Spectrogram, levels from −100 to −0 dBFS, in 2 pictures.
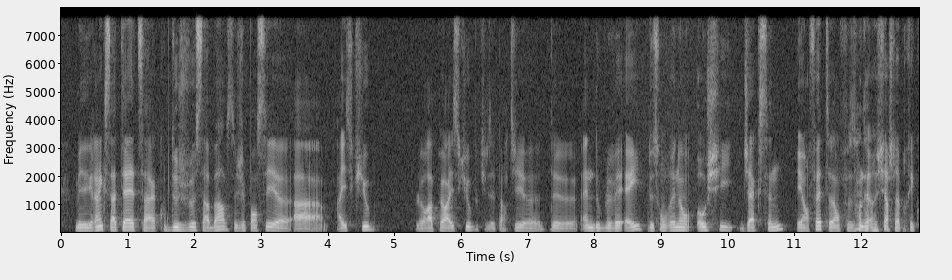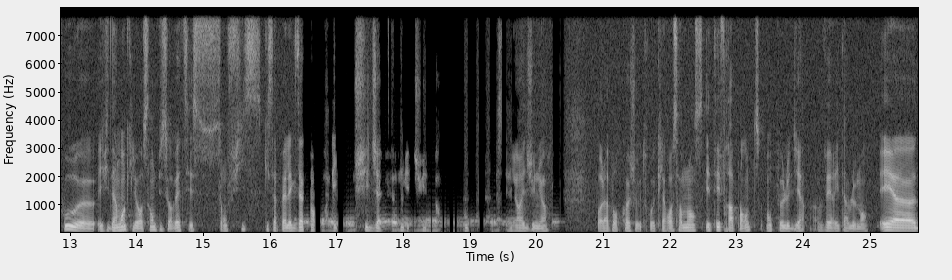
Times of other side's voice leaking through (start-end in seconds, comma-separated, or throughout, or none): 16.41-16.60, 17.71-17.81, 18.57-19.53, 20.22-20.43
